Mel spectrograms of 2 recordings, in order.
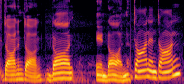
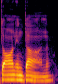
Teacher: all of our informants pronounce Don and Dawn exactly the same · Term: cot-court merger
